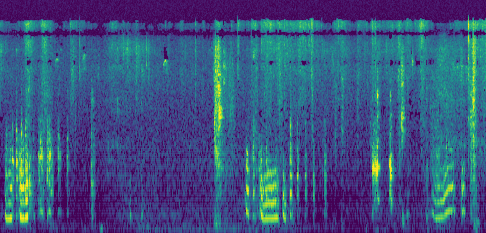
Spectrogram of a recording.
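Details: Silkie chickens on a Vermont homestead, bursts of rapid clucking with harmonic trills separated by quiet gaps, plus occasional clicks and scratching.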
